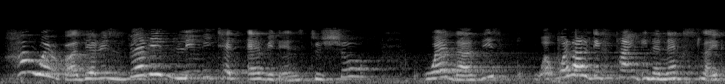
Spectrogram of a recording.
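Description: Kenyan-born woman with British accent, echoey hall. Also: high voice. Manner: measured, with frequent fillers and restarts. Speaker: research presenter. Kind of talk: academic conference talk. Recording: echoey hall, dull sound, faint noise.

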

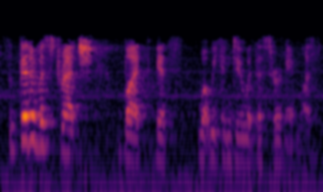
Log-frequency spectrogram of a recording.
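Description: A woman's voice: deep voice, sing-song, normal speed, muffled recording, a little hiss or hum. A woman researcher giving a conference presentation in an earnest manner, with frequent ums and restarts; her first language is Tagalog.

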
